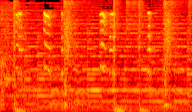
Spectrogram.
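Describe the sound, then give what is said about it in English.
A squeaky rubber duck toy is squeezed repeatedly in quick, uneven bursts, its high-pitched squeals fairly loud, with no talking. “Your, your dick's making squeak noises. Nice, yeah a rubber ducky.”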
